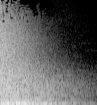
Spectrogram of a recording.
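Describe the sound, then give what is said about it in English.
Bomb explosion sound effect: a single loud, deep boom whose broad roar gradually fades away over about two seconds. “Here comes the at-home bomb noise.”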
